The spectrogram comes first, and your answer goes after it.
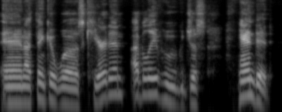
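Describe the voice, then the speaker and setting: A man with a medium-pitched voice co-hosts a casual podcast, explaining his opinions as a fan in relaxed pop-culture commentary with the odd swear word. He speaks unhurriedly, and the clean studio recording has no room sound.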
